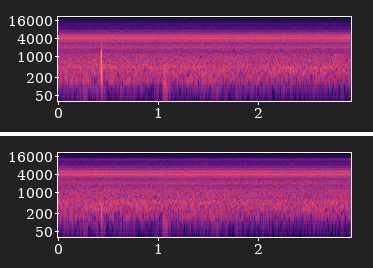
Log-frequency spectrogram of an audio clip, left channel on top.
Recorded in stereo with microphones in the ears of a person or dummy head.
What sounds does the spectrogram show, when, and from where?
0.0 s a machine running: 35° right (ahead or behind), 8.5 m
